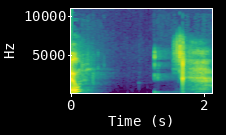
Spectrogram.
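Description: A spoken word trails off into near silence. A faint single click comes a little over a second in, and a short intake of breath follows just before speech resumes.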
